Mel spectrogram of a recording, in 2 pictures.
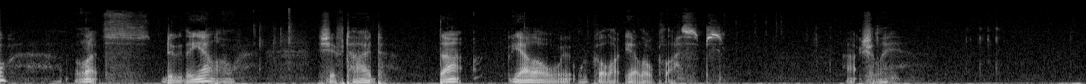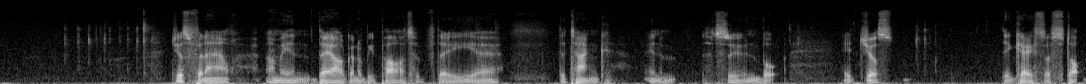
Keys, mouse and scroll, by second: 0.0-1.7 middle drag, 1.7-3.3 drag, 2.9 shift+h, 3.9-5.6 middle drag, 6.0-9.7 drag, 9.9 Delete, 18.1-19.1 scroll up 1, 19.1-21.1 middle drag, 20.1 ctrl+w, 21.1 scroll down 1, 21.1-21.7 middle drag.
